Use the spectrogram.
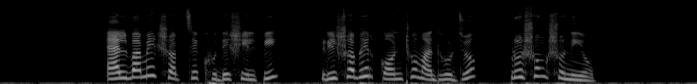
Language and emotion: Bengali, neutral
